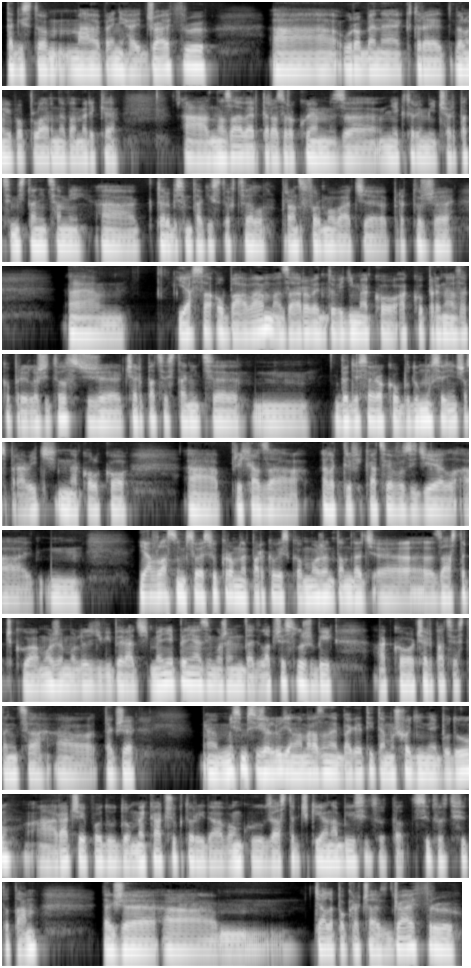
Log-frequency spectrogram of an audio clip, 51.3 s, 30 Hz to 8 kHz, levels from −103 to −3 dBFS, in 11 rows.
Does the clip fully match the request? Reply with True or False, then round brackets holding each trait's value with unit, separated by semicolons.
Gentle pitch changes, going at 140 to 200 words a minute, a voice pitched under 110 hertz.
True (2.0 semitones; 145 wpm; 90 Hz)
